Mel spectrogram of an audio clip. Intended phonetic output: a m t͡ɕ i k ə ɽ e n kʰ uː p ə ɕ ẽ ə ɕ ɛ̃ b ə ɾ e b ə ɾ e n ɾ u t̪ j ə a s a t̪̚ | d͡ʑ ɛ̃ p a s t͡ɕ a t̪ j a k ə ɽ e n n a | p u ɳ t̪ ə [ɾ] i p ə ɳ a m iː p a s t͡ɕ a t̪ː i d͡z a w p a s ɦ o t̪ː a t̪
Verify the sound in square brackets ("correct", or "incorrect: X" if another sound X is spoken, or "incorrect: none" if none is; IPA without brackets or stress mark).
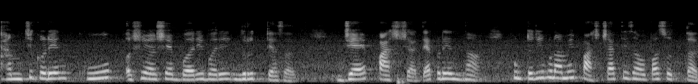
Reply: correct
